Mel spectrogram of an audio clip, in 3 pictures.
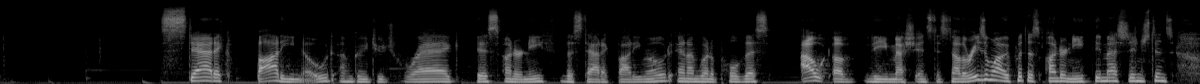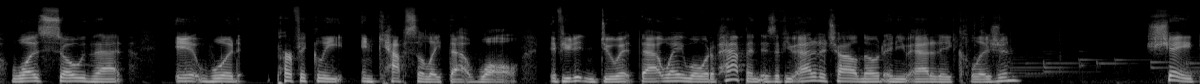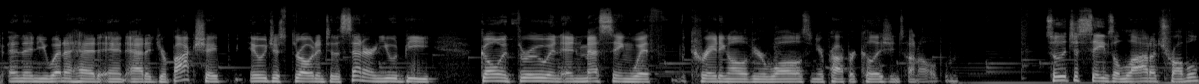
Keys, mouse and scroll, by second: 0.0-1.9 typing, 2.2 Return, 4.6 click, 7.2 click, 19.2 right click, 19.8 click, 21.2-22.4 typing, 23.2 Down, 23.2 Return, 24.6 click, 25.3 click, 25.4-26.8 typing, 26.8 right click, 30.3 right click, 32.4 right click, 35.7 click.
